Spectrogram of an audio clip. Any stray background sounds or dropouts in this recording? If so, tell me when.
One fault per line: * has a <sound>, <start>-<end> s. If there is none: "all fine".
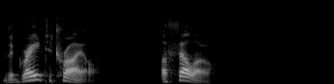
all fine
